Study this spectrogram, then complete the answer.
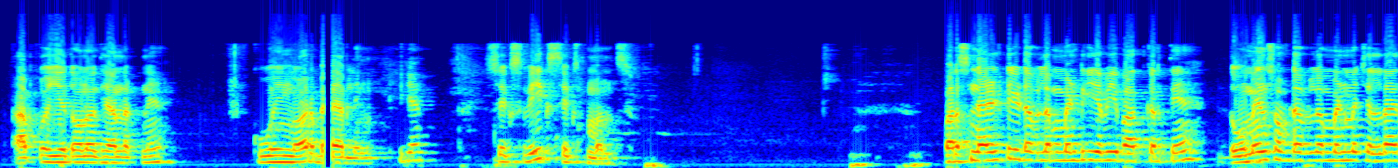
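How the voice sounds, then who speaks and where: In this exam-prep pedagogy class, a male teacher with a somewhat high voice breaks the material down step by step. He mixes in terms and regularly pauses to say "theek hai."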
